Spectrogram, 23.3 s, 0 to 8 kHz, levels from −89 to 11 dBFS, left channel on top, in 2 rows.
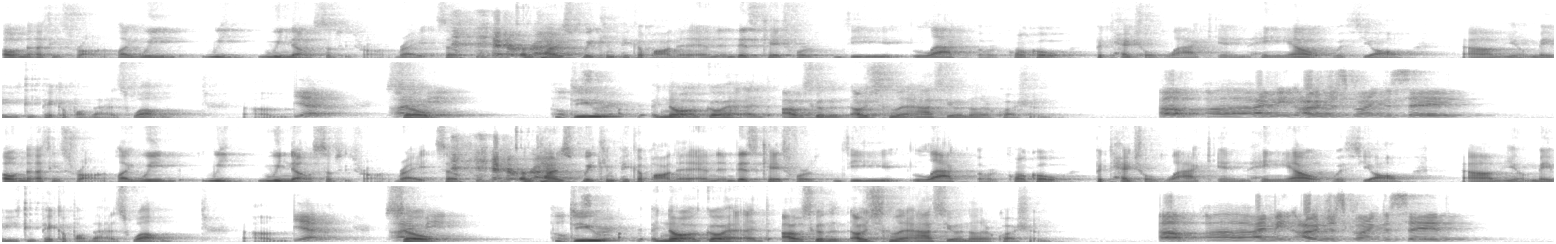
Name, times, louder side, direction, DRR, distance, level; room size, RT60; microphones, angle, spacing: voice 1, 0.0-3.4 3.9-7.9 8.3-10.5 11.0-12.9 13.5-13.7 14.5-14.9 15.8-16.2 16.5-19.5, right 4 dB, 85° right, 11 dB, 0.6 m, -32 dB
voice 2, 3.4-4.1 13.8-14.1 14.5-15.0 15.8-16.2 20.3-22.5, right 2 dB, 65° right, 2 dB, 2.8 m, -36 dB
27.5 x 9.7 x 3.8 m, 0.74 s
head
